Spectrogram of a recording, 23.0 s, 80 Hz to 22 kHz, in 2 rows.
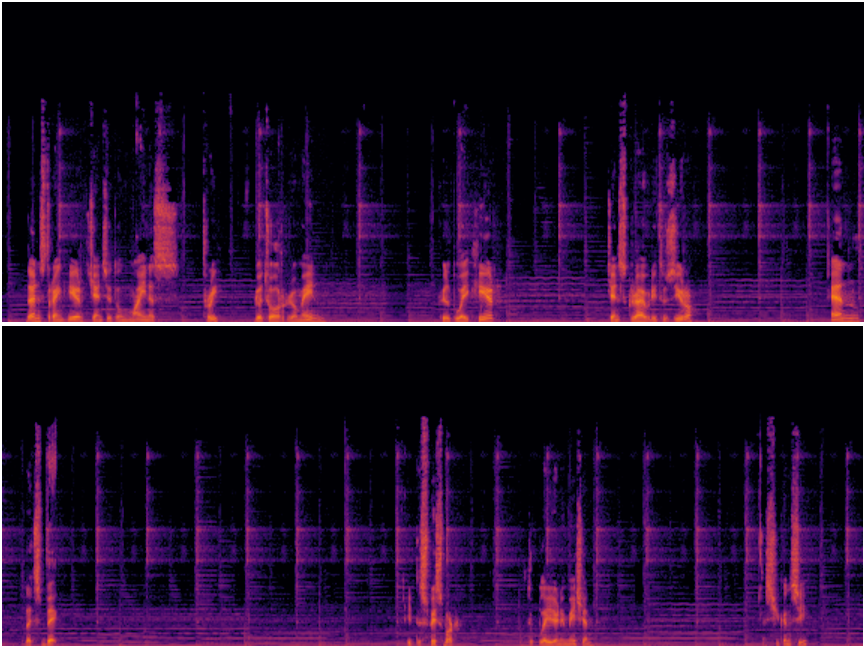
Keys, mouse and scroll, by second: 0.6-3.0 drag, 6.0 click, 8.4 click, 15.8 click, 17.9 space.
